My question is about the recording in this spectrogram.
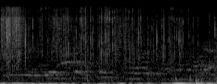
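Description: A baby's fabric crinkle toy rustling and crackling briefly at the start as it is handled, then faint soft vocal sounds.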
